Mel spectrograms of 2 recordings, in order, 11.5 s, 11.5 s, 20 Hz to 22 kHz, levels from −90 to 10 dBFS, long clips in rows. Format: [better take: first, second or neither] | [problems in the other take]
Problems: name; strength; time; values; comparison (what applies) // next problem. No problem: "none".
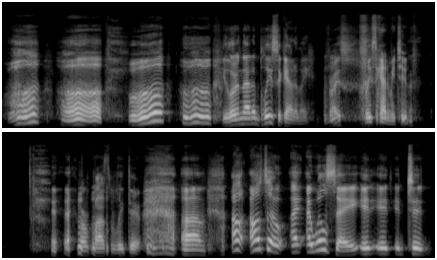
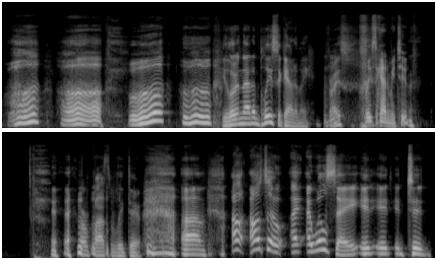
second | thin; very; fading below 350 Hz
